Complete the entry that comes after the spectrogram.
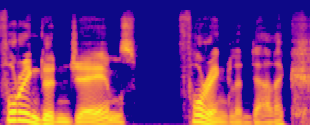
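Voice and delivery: put-on very posh, laid-on-thick English accent. Retelling a film scene where two spies trade their phrase: posh English accent as Sean Bean. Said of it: "just posh as posh can be".

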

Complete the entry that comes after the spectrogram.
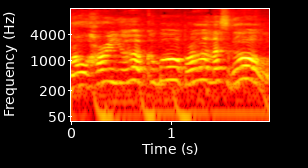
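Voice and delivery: high, loud, impatient urging tone.

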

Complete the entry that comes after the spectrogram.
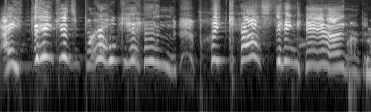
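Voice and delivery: very high, drawn-out howl of agony. A game master voices a character whose hand a hammer just smashed: yelling in pain. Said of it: "And he starts yelling".

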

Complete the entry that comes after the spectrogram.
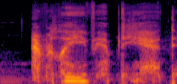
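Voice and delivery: gravelly whisper. Trying out a voice for a game character: gravelly whisper voice. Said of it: "Gravelly whisper voice".

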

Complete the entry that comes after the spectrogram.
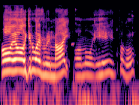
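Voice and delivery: put-on Australian accent, very high. Speaking to Frank, the speaker uses a stereotypical Aussie accent. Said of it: "you get him with that stereotypical Aussie accent".

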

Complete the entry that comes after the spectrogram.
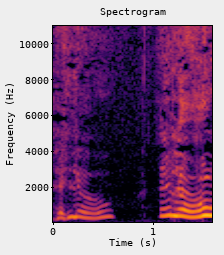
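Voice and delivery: squeaky puppy voice, very high and very loud. Out walking his dog, the speaker answers for it in Chabba's voice. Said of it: "That was my dog voice".

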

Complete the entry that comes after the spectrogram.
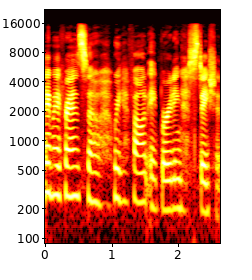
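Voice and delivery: winded, breathless, puffing between words. After climbing a trail, greeting the audience at a birding station while out of breath. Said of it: "I am out of breath".

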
